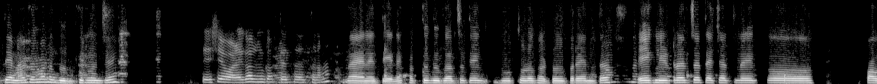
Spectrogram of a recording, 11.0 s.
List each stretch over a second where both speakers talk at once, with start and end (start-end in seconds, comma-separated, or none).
none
